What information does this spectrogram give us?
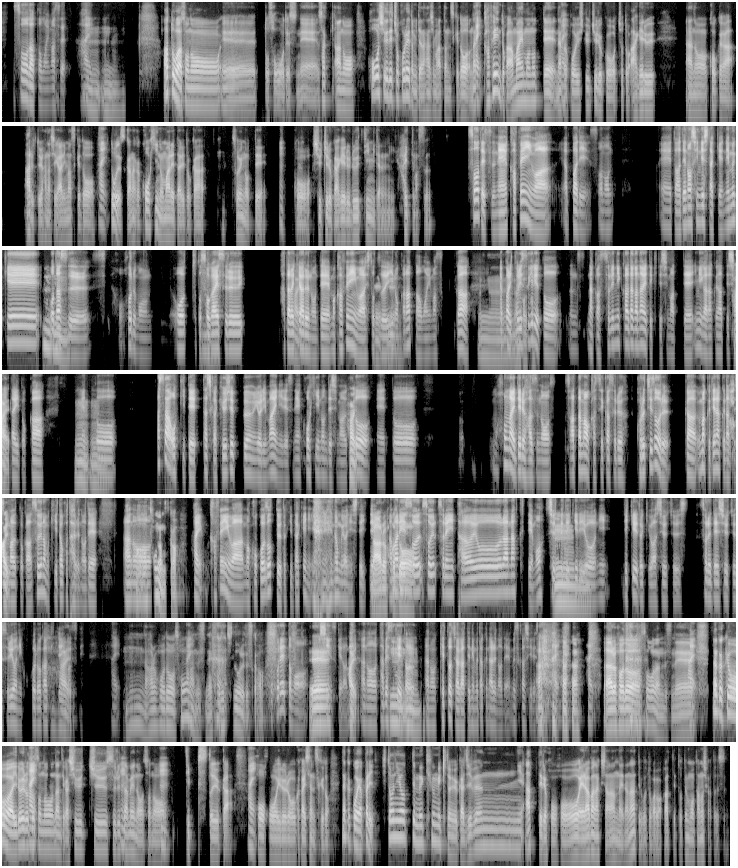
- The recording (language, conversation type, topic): Japanese, podcast, 一人で作業するときに集中するコツは何ですか？
- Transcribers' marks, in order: other background noise; laugh; chuckle; other noise; laughing while speaking: "あ"; laugh; laughing while speaking: "はい"; chuckle; in English: "ティップス"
